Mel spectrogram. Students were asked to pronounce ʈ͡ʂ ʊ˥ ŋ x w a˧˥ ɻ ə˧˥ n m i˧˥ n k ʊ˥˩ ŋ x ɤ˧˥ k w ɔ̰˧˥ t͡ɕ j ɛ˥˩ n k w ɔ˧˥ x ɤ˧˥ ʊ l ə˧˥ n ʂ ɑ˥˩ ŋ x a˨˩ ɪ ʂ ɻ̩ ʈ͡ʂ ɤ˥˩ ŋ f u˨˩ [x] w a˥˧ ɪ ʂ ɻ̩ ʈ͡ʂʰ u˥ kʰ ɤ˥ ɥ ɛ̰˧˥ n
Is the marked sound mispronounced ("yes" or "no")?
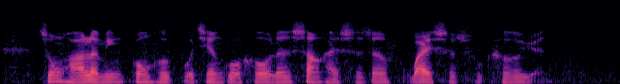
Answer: yes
